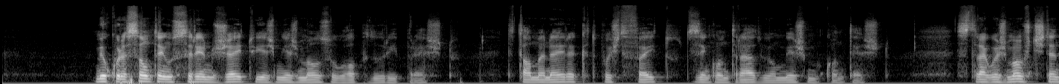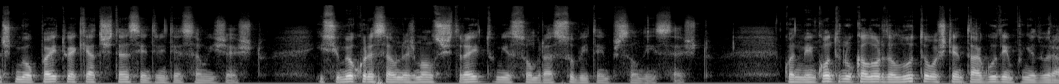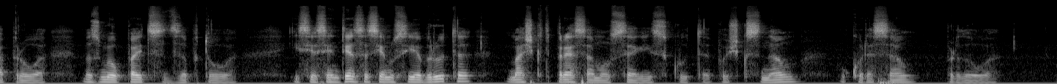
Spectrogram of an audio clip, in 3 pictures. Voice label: voz, portuguese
